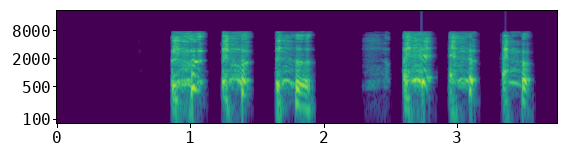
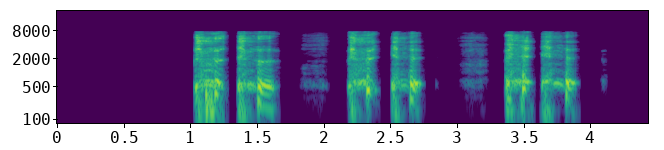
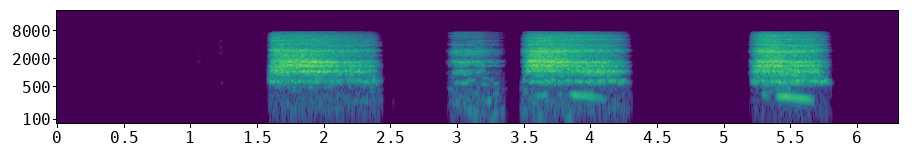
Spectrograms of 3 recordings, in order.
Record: {"cough_length": "3.8 s", "cough_amplitude": 32767, "cough_signal_mean_std_ratio": 0.44, "three_cough_length": "4.4 s", "three_cough_amplitude": 30680, "three_cough_signal_mean_std_ratio": 0.41, "exhalation_length": "6.3 s", "exhalation_amplitude": 27706, "exhalation_signal_mean_std_ratio": 0.47, "survey_phase": "beta (2021-08-13 to 2022-03-07)", "age": "18-44", "gender": "Female", "wearing_mask": "Yes", "symptom_none": true, "smoker_status": "Never smoked", "respiratory_condition_asthma": false, "respiratory_condition_other": false, "recruitment_source": "REACT", "submission_delay": "2 days", "covid_test_result": "Negative", "covid_test_method": "RT-qPCR", "influenza_a_test_result": "Negative", "influenza_b_test_result": "Negative"}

